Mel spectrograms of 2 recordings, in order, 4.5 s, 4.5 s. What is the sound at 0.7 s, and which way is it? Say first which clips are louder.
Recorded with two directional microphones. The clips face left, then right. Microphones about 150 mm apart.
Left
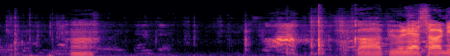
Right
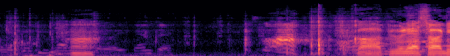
Speech: left 1 dB; 5° right (ahead or behind).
